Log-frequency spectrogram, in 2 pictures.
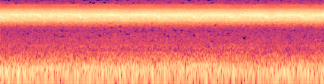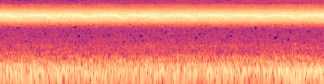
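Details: Cicadas in summer fill the air with a continuous, high, hissing buzz that never lets up.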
